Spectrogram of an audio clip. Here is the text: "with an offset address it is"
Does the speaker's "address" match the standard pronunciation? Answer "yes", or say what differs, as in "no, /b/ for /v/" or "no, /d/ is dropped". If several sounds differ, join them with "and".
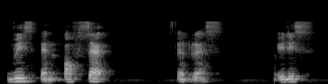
yes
